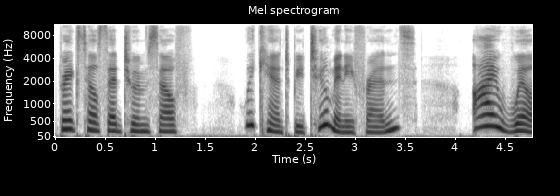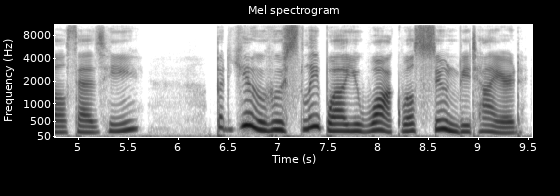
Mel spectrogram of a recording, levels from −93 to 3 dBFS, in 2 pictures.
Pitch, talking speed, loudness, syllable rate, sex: 220 Hz, 155 wpm, -17 LUFS, 4.0 syllables/s, female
